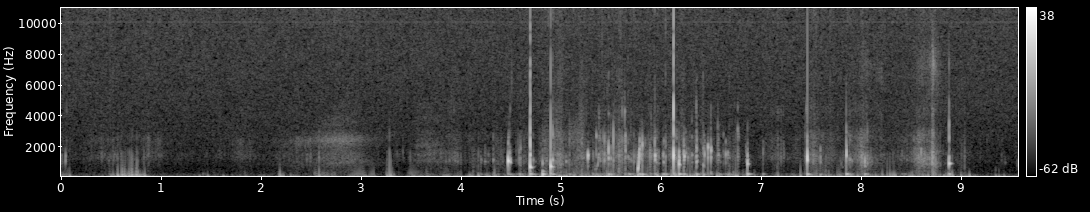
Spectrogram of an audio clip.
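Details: Belly jiggled after drinking almost a litre of milk in one go: wet sloshing and gurgling from a liquid-filled stomach: stomach sloshing and gurgling.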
